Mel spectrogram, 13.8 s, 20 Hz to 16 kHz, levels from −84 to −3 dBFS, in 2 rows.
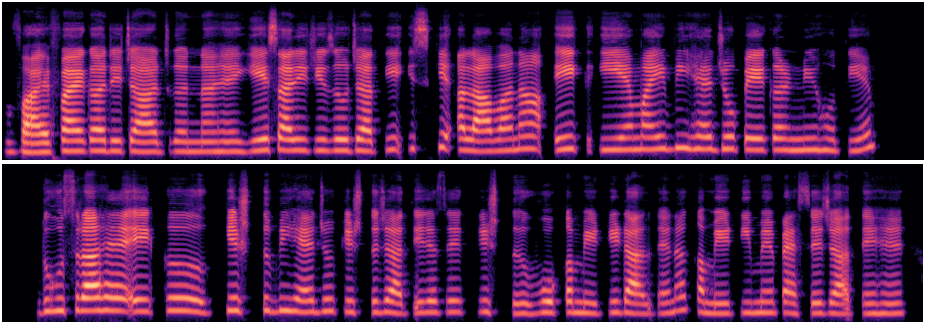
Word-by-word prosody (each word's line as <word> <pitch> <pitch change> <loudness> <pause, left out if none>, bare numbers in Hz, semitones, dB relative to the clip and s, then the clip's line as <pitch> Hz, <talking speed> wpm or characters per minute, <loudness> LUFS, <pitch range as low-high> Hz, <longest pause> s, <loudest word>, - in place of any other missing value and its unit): Wifi 215 +3 +6
का 245 0 +3
recharge 225 -2 +1
करना 225 0 -4
है 225 - -1
ये 240 +3 +1
सारी 255 -1 +4
चीज़ें 250 0 -3
हो 250 - +1
जाती 250 +1 0
है, 275 - -3
इसके 295 +2 -2
अलावा 250 -2 +3
ना 285 0 -1
एक 280 +1 +2
ईएमआई 270 +2 +1
भी 305 - -1
है 280 0 -1
जो 285 +1 -3
पे 265 -1 +4
करनी 260 0 -3
होती 250 -2 -7
है। 305 +4 -5 0.7
दूसरा 290 +1 +5
है 290 -1 +4
एक 275 0 +2 0.5
किश्त 295 +1 0
भी 295 0 -2
है 260 -1 +1
जो 280 +2 -6
किश्त 260 -1 -5
जाती 245 -3 -1
है - - -3
जैसे 255 +1 -4
किश्त 260 -1 -9 0.2
वो 250 0 -1
कमिटी 245 -1 -3
डालते 230 -2 +1
हैं 235 - -5
ना, 295 +3 -5
कमिटी 235 -1 -3
में 245 0 -3
पैसे 235 -1 -2
जाते 225 0 -1
हैं, 230 0 -5
255 Hz, 195 wpm, -22 LUFS, 235-270 Hz, 0.7 s, Wifi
